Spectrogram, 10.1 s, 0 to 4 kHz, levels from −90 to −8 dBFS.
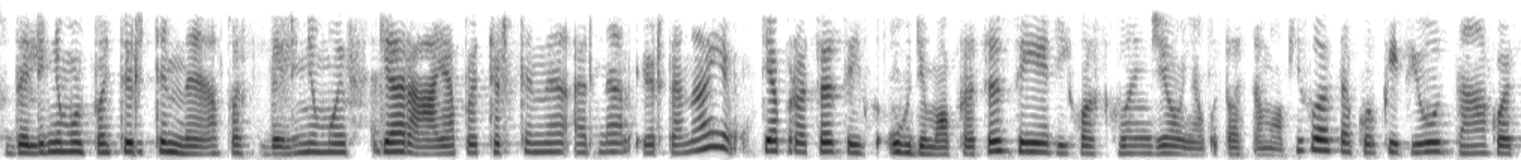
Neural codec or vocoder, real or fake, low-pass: codec, 16 kHz, 2 kbps, X-Codec, WavLM features, trained on Multilingual LibriSpeech; fake; 3.6 kHz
